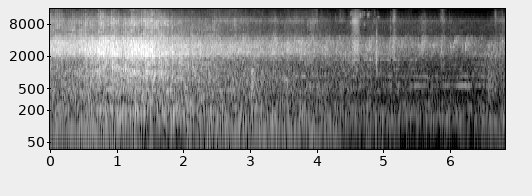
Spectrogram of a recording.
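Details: Steady roar of vehicle engines and road noise outdoors, with a broad hiss and a few faint knocks and clicks, and no animal voice.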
